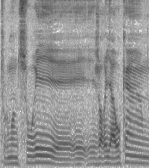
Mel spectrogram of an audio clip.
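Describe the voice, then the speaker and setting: A man talks in a fairly low voice with ordinary pitch variation. Room echo is audible, and background noise is noticeable. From Marseille, southern France. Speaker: rapper. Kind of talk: interview. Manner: hesitant, many fillers; animated storytelling.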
